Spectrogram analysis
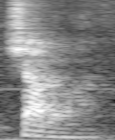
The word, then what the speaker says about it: Shyamalan: This is because when Shyamalan approached Disney... Shyamalan. Yes. That's how we actually say his name.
